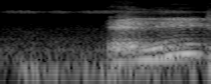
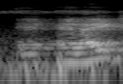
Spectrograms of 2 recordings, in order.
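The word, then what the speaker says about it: elite: एलीट school, एलीट का मतलब होता है हाई क्लास, उच्च वर्ग को बोलते हैं एलीट। एलाइट नहीं बोलेंगे, प्रोनाउंसिएशन क्या है बेटा इसका, एलीट। बस फिनिश करने वाले हैं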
